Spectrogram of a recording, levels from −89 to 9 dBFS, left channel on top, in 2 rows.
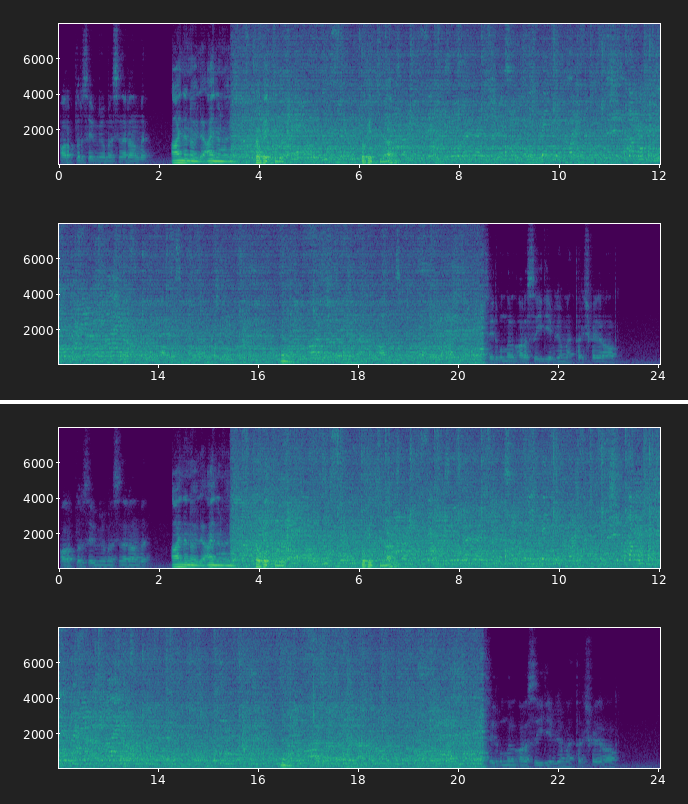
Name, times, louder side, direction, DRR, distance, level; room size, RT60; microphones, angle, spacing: voice 1, 0.0-1.7 3.1-4.1 4.7-5.4 7.9-8.1 8.5-9.7 10.1-11.4 11.8-12.4 12.9-13.7 14.0-15.8 17.1-18.0 18.4-23.2, left 3 dB, 55° left, 2.4 m, -39 dB
voice 2, 2.2-3.6 3.9-4.5 6.0-6.8 16.4-16.7, equal, 15° left, 1.0 m, -21 dB
sound 1, 3.4-20.5, right 2 dB, 30° right, 1.2 m, -26 dB
9.9 x 7.0 x 2.8 m
head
